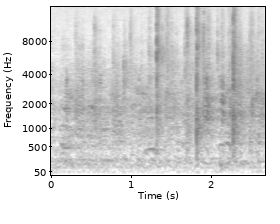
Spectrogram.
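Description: A few hesitant, sharp handclaps from an audience member who starts to clap and then holds back, spaced irregularly, stopping almost as soon as they start, over a low murmur of background noise.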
